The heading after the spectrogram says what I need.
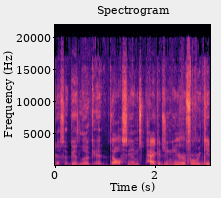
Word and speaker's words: Dhalsim: stuff out there now is it doll seim or doll Sim which is it how do you guys pronounce it I say doll Sim but I'm from the south and every vow has a long sound down here so I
